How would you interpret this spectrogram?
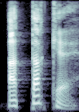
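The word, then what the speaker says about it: ataque: a fight and the word for attack is ATT spelled a T a quu e for example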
